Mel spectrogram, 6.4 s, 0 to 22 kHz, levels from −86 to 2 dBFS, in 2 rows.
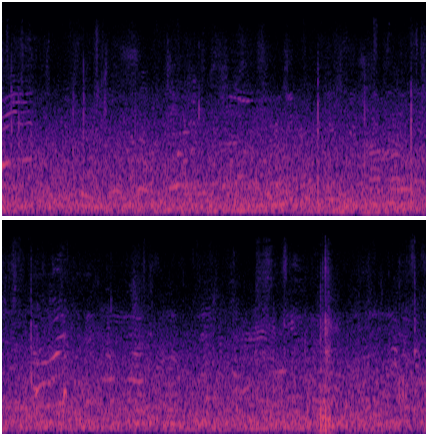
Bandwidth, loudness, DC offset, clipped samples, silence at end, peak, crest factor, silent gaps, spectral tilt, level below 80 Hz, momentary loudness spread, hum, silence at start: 16.5 kHz; -39 LUFS; under 0.1%; under 0.1%; 0 s; -18 dBFS; 20 dB; none; -6.5 dB/octave; -58 dBFS; 3 LU; none; 0 s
